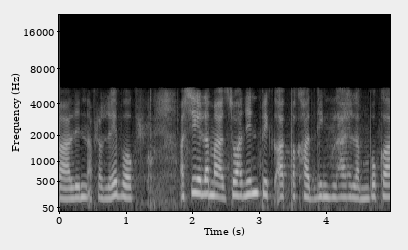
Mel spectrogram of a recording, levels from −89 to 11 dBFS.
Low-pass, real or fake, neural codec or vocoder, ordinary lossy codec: 5.4 kHz; fake; codec, 16 kHz, 0.8 kbps, ZipCodec; MP3, 48 kbps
